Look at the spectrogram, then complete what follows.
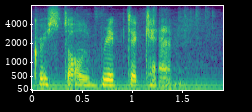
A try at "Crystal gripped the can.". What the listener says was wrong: Okay, nice job.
